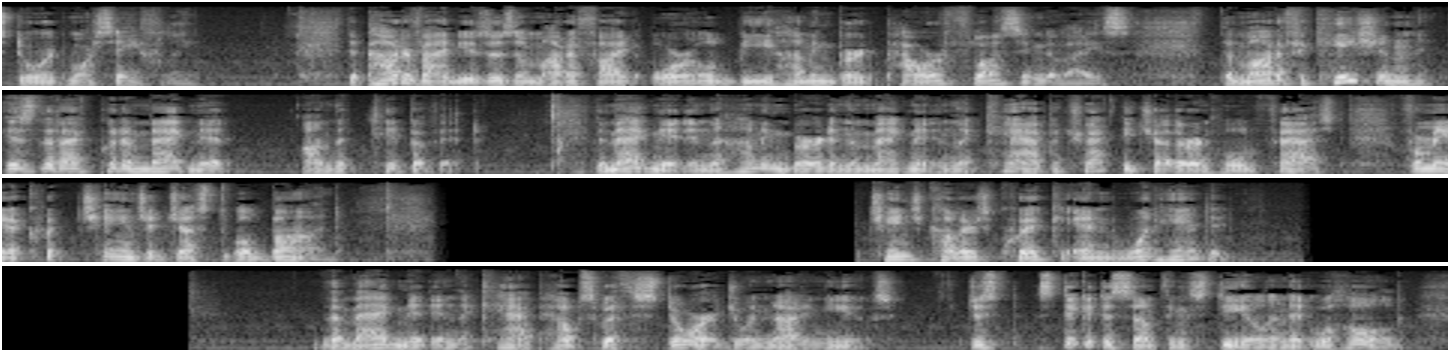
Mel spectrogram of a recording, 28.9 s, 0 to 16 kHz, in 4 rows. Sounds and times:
Speech: 0.0s - 1.0s, 1.7s - 16.2s, 18.8s - 20.7s, 23.3s - 28.8s.

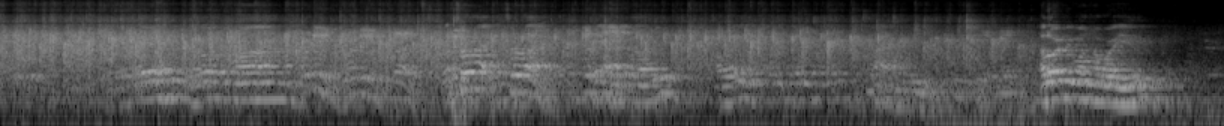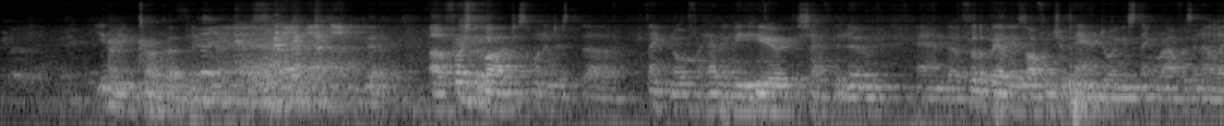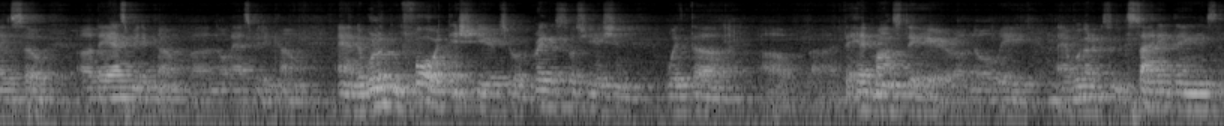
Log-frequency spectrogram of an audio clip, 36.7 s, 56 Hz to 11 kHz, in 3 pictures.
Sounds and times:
Speech: 1.4s - 11.6s, 13.2s - 15.1s, 15.8s - 36.7s.

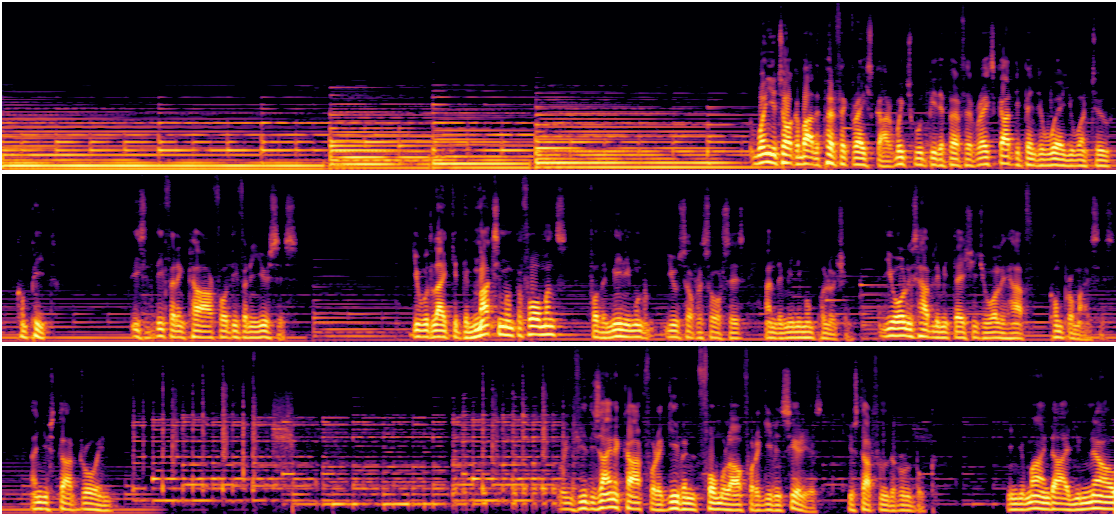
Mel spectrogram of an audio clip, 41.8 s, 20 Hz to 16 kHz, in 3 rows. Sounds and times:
Music: 0.0s - 41.7s
Speech: 9.3s - 14.6s, 15.5s - 17.7s, 19.0s - 29.3s, 34.8s - 39.5s, 40.4s - 41.7s.

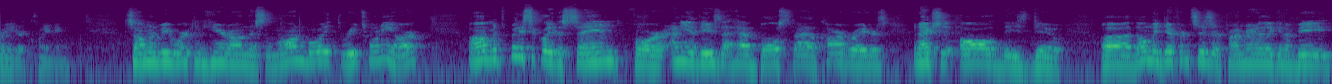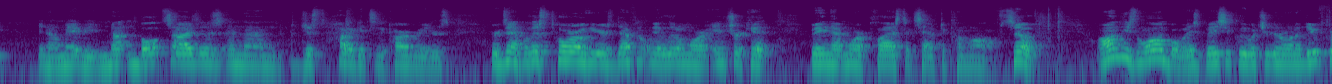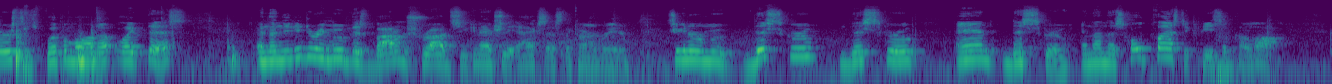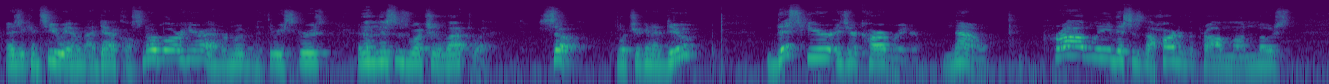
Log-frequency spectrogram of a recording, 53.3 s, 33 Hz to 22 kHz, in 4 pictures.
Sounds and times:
Speech: 0.0s - 28.5s, 29.2s - 47.0s, 47.6s - 52.9s.

